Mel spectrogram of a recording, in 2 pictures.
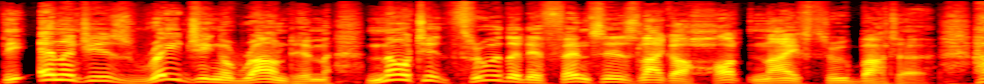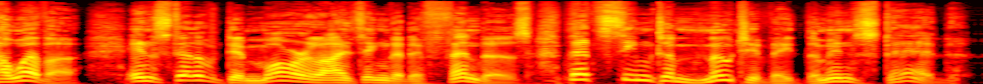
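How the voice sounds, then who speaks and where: A man's voice: mid-range voice, a little mellow, no room sound, studio quality. A male actor playing a pompous, sardonic storyteller who narrates a fantasy video game with theatrical, mock-grandiose delivery.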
